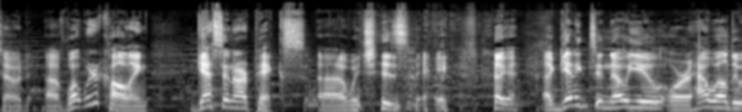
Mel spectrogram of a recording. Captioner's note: laughter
